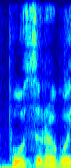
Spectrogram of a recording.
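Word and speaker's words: Bose: 보스입니다 그래서 알아두시면 괜찮습니다 저 이름이 인도 이름이고 뱅갈 이름이고 보스라고 읽는게 맞다 자 그러면 우리 이제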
